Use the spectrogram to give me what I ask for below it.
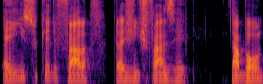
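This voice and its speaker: A man speaks at a fairly quick pace. The sound is dry and close with no echo, and the background is quiet. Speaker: paid ads consultant. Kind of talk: tutorial. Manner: very fast.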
